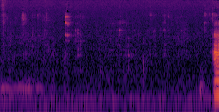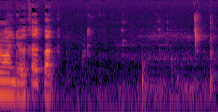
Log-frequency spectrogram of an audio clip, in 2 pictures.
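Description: A woman chews food noisily.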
